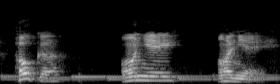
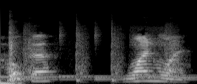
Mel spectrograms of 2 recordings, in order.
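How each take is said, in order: First: 'One One' sounds like 'oh-nay oh-nay'. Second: 'One One' sounds like the English number one. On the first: The speaker calls it right. "It's actually Hoka Onye Onye" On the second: The speaker calls it wrong. "Nuh-uh, that's not how you say it"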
